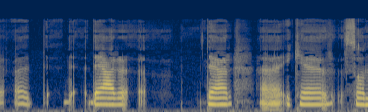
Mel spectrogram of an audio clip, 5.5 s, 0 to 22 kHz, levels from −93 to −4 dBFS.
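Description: HE-AAC compression runs throughout the speech, likely the cause of the rough, smeared treble. Only the lower spectrum sounds genuinely coded, with the top rebuilt from copied lower bands and nothing above 11.8 kHz. The s sounds turn gritty and metallic, and the heavy damage fits a bitrate near 16 kbps.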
